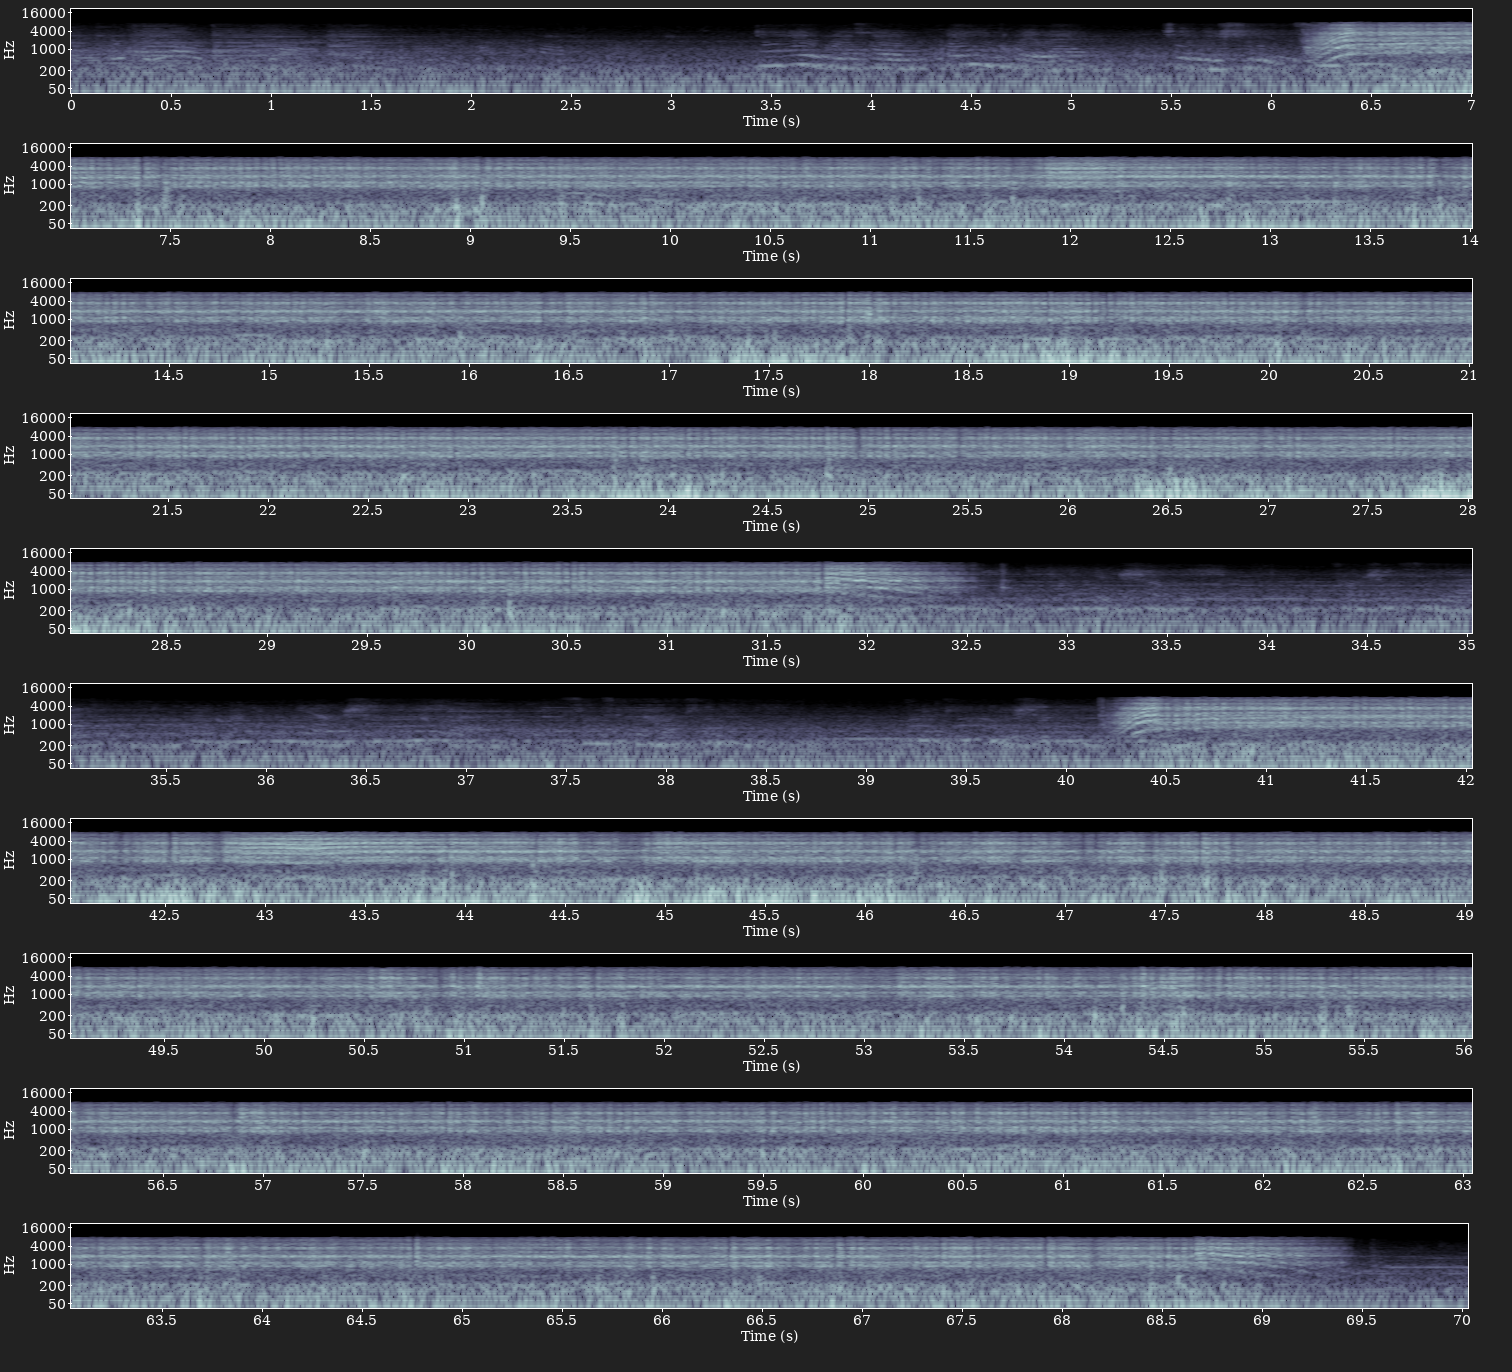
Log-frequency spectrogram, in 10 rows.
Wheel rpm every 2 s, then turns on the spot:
0, 0, 0, 160, 230, 230, 230, 230, 230, 230, 230, 230, 240, 230, 230, 230, 10, 0, 0, 0, 160, 230, 230, 230, 230, 230, 230, 230, 230, 230, 230, 230, 230, 230, 110.
none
